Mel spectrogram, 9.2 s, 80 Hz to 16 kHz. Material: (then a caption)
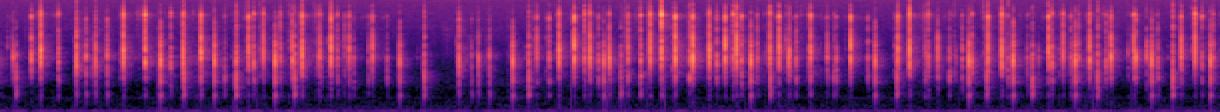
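Plastic. A mint-green Cyberboard R3 mechanical keyboard with plastic keycaps and a metal case is typed on continuously with the fingertips. The result is a steady stream of short, sharp, bright key clicks centered around 2.6 kHz, with almost no low end and no ringing after each tap.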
